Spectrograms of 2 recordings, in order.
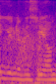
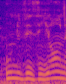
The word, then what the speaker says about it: Univision: No, but I mean, it's okay if you say Univision, but I like to bring out the Univision if I can.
